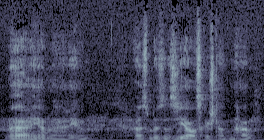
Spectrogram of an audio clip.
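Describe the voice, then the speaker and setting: Male actor as weary gentleman, radio crime drama, deep bass voice, grave, formal, earnest. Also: moderate pace, noisy background, lightly acted. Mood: concerned, earnest. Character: earnest, weary, polite gentleman questioned by police.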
